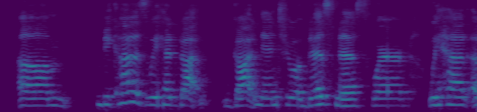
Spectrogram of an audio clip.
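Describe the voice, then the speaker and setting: At a moderate pace, a woman with an ordinary speaking voice talks with fairly even intonation. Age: 60s. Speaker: wellness coach. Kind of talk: casual chat.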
